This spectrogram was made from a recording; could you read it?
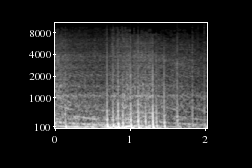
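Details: Hyster forklift Vortec V6 running: uneven popping and stumbling pulses break the engine's beat, a misfire caused by a spark plug wire shorting.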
